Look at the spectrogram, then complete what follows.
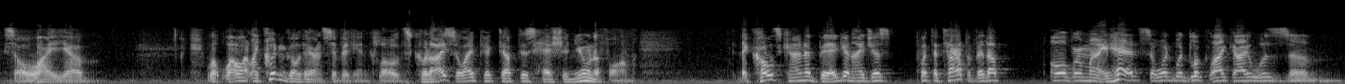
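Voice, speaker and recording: A scared young infantryman in a radio drama, voice bright and gravelly, pitched a little high. He stammers and pleads in plain country speech, his tone swinging widely up and down. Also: lively intonation, moderate pace, lo-fi sound, full character voice. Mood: earnest, sheepish. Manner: stammering, rustic, hesitant, earnest. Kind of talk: 1970s radio drama acting.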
